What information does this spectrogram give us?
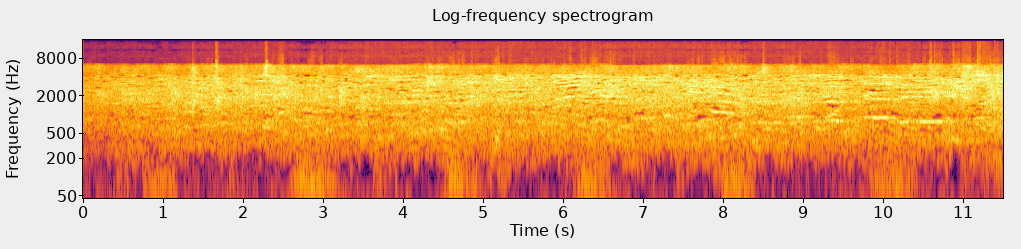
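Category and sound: crowd, basketball fans applauding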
